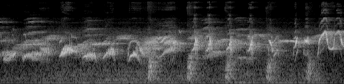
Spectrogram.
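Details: Chinese hwamei, a newly arrived bird four days in and already wanting to breed, sings a rich varied phrase of slurred whistles around mid-high pitch, interspersed with sharp downward notes, fairly continuous.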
